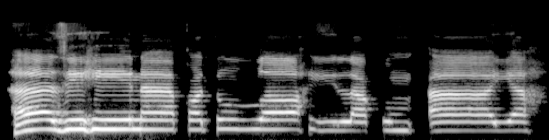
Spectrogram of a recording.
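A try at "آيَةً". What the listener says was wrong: Ini masih panjang, Bun. Jangan ai, jangan ai. Ah, sempurnain dulu a-nya. Ayatan.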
